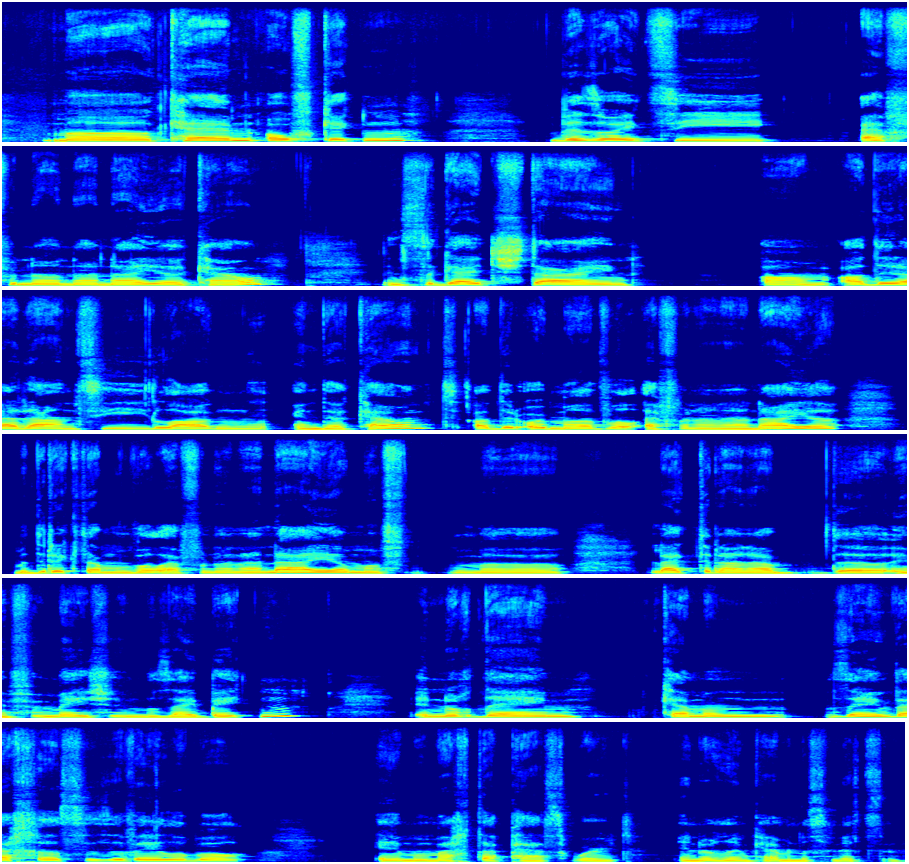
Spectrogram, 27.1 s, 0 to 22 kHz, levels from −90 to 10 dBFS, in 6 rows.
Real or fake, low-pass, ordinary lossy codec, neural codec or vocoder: real; none; none; none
